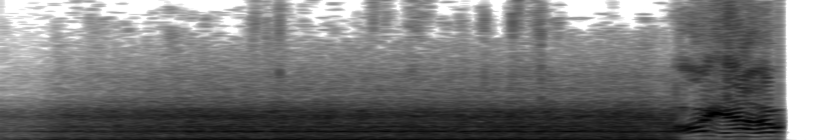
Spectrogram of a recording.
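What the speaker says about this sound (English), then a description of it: "here's the train. You hear it? You hear the train?" A train rolls slowly along nearby rail tracks in a loud, continuous rumble that builds and holds, and a voice breaks in near the end.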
